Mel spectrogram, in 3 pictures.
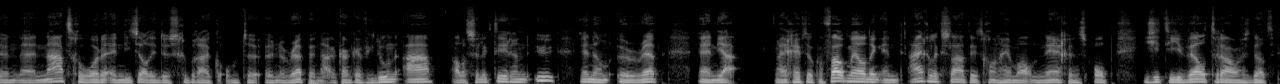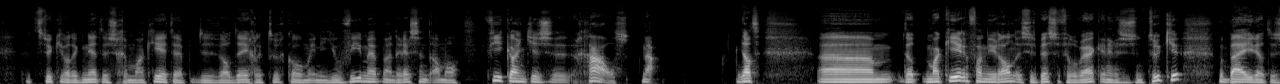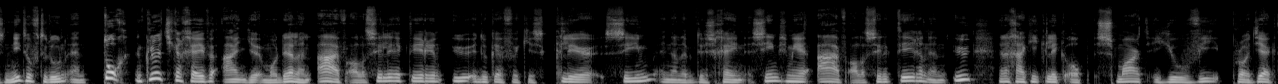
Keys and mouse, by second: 2.3 middle click, 3.0 middle click, 3.5 a, 4.8 u, 8.6-9.8 middle drag, 10.6 click, 11.6 click, 13.1 l, 14.3 middle click, 16.3 middle click, 18.1 middle click, 19.3 middle click, 20.0 middle click, 26.3 middle click, 28.3 a, 29.2 u, 32.3 click, 32.6 middle click, 33.5 a, 34.6 u.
